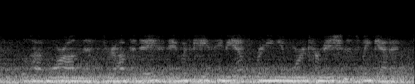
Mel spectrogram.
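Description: A person's voice from the car radio, talking steadily over the road and engine noise inside a moving car's cabin.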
